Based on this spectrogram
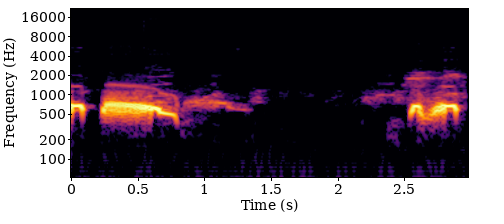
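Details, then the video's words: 'Thúc gù' cooing of a spotted dove in the 'giọng thổ' voice, meant to prompt other doves to respond. A brief note leads into a long, drawn-out falling coo with a softer tail, then silence and a closing double coo. "cu gáy thúc gù giọng thổ, tiếng chim cu gáy kích bổi nhanh nổi hiệu quả nhất"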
